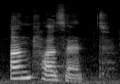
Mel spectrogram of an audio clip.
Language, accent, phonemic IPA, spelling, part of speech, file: English, US, /ʌnˈplɛzn̩t/, unpleasant, adjective, En-us-unpleasant.ogg
- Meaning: Not pleasant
